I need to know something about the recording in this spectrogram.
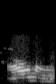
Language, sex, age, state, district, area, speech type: Telugu, male, 18-30, Telangana, Sangareddy, rural, conversation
